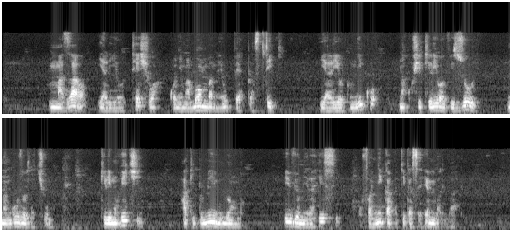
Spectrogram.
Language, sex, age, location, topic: Swahili, male, 25-35, Dar es Salaam, agriculture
